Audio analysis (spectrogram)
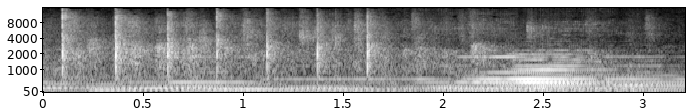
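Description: An audience claps hands in a steady rhythmic beat over sustained, held keyboard chords that swell slightly toward the end; no one speaks. It is a hand clap of praise for the combined choir.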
